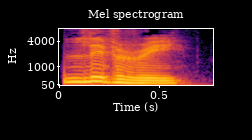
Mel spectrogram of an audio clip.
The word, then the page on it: livery: British English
